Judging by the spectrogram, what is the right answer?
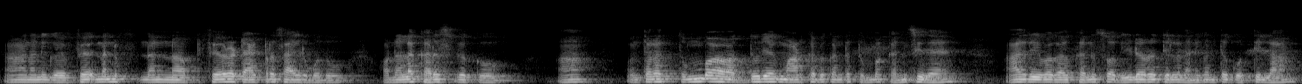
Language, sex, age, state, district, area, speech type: Kannada, male, 30-45, Karnataka, Chitradurga, rural, spontaneous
